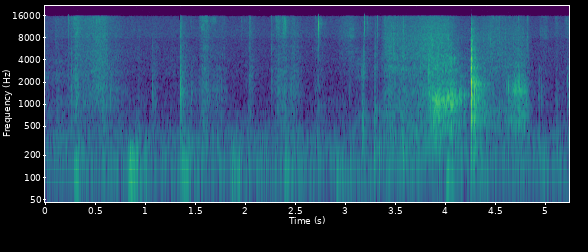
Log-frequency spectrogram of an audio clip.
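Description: Handling noises: scattered light knocks and rustles as things are moved about, with a louder rustle and one sharp click about four seconds in.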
